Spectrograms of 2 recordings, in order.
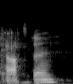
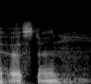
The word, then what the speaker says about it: Hearthstone: So what is your is it half stone cuz it's a half basically as in where the fireplace is. I know it's a halfstone isn't wow but uh the Americans say hurstone it might be an American non-American differentiation could be uh in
